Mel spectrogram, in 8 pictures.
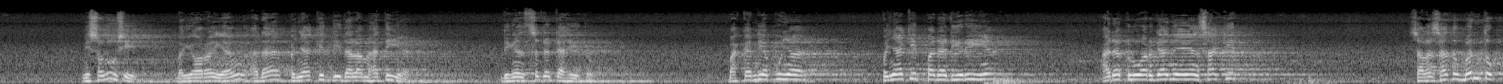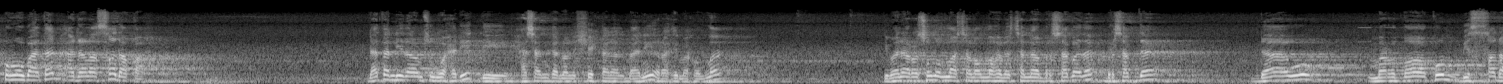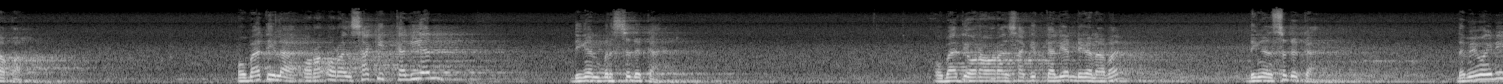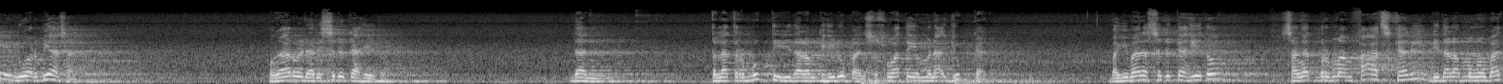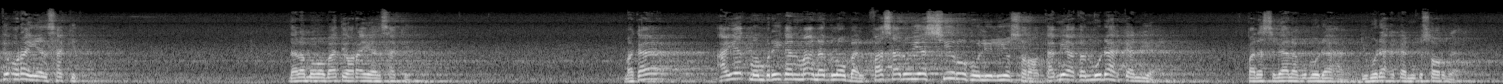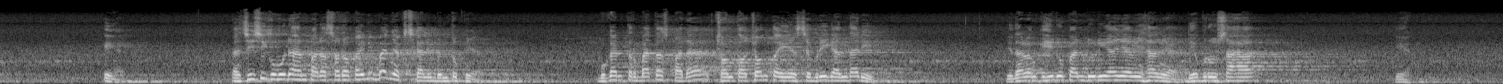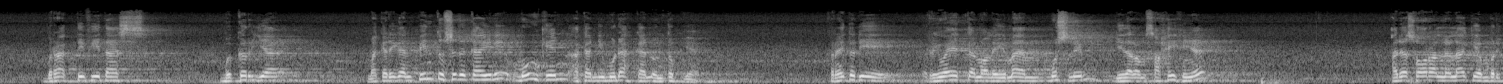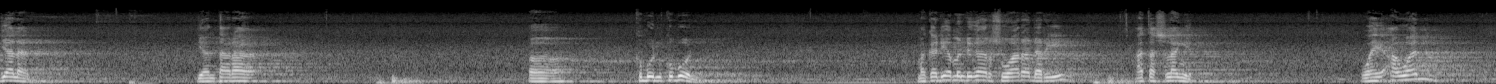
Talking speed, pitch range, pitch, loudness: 90 wpm, 145-195 Hz, 165 Hz, -13 LUFS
